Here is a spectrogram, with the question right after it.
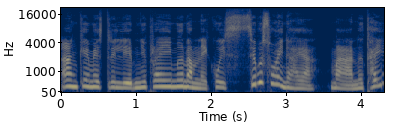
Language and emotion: Bodo, disgusted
